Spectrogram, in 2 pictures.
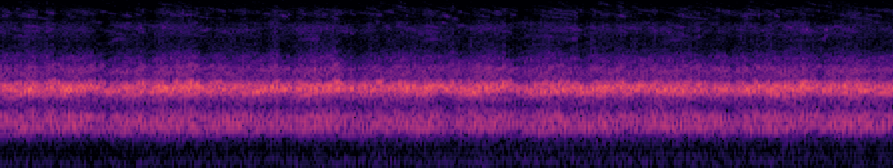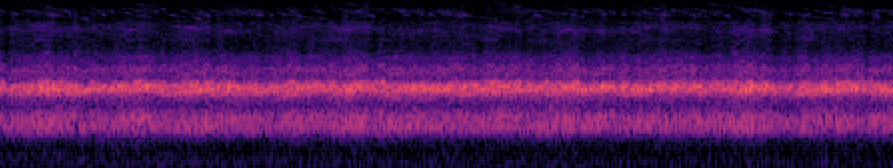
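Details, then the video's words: Chorus of frogs at a horse-pasture pond, Zoom recording: an unbroken mass of rapid croaking trills, steady and even in volume, densely layered so no single caller stands out. "Frogs singing"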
